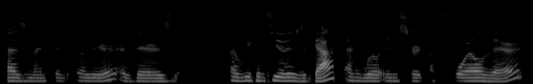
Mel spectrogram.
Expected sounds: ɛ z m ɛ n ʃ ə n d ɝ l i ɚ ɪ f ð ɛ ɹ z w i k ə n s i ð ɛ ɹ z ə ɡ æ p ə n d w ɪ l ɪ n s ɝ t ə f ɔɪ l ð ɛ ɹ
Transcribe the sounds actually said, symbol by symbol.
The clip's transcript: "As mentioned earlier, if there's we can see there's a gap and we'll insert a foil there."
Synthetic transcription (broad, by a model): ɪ z m ɛ n ʃ ə n d ɝ l i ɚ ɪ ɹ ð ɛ ɹ z w i k ə n s i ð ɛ ɹ z ə ɡ æ p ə n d w ɪ l ɪ n s ɝ t ə f ɔɪ l ð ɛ ɹ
